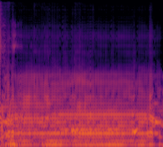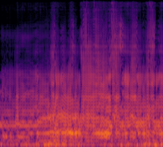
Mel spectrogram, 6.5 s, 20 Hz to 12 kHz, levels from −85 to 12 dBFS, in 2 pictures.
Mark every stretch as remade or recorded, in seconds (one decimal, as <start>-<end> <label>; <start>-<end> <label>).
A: 0.0-6.5 remade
